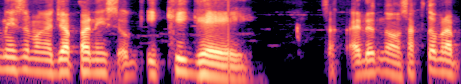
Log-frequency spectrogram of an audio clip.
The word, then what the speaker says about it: ikigai: Gitawag ni sa mga Japanese og ikigai. I don't know, sakto man pagka-pronounce ikigo? Dili ay ikagai.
